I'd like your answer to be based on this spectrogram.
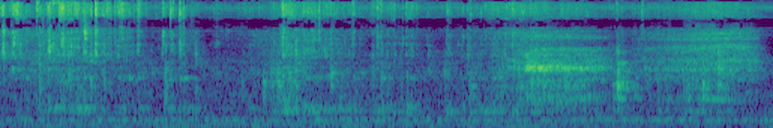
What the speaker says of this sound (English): So I'm going to go ahead and add this to the water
